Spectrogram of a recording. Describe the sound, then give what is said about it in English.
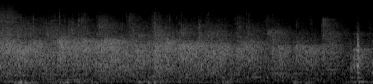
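A crowd applauds steadily, a dense wash of many hands clapping at an even, fairly loud level that tapers slightly toward the end with one sharper clap near the close. “I think you should just applaud that.”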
